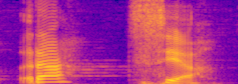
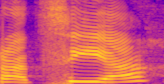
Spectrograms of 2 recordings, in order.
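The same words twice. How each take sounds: First: The stress is on the first syllable. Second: The stress is on the second syllable. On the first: The speaker calls it right. "en la primera sílaba" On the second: The speaker calls it wrong. "No racia"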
